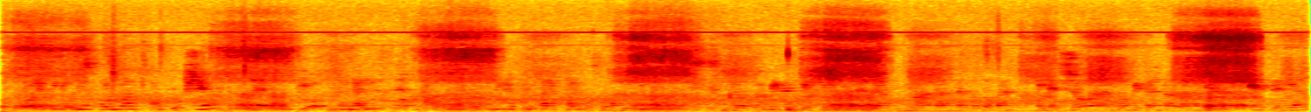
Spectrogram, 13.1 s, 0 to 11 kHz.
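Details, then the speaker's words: Baby girl who has snored since birth: soft, regular rattling snores on each breath, about 16 breaths a minute, with faint room noise. "Que los bebés no roncan. Pues esta bebé ronca desde que nació."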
